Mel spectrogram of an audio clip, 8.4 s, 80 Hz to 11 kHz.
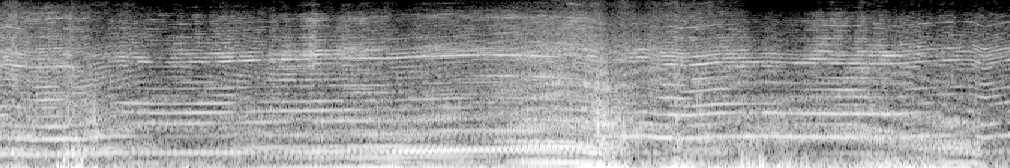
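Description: Synergy N556 RC helicopter's O.S. 55 HZ-R two-stroke nitro engine, with a Hatori tuned pipe, running at governed high rpm through aerobatic flight. Its whine swings up and down in pitch several times as the helicopter swoops past and away.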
